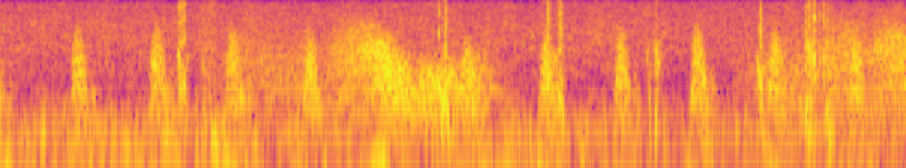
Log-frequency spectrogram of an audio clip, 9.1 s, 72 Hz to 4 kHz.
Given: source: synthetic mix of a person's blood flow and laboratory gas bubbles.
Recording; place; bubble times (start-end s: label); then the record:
Doppler ultrasound of blood flow; subclavian vein
1.75-1.90 s: bubbles
2.00-2.16 s: bubbles
4.29-4.53 s: bubbles
5.43-5.67 s: bubbles
6.45-6.61 s: bubbles
7.54-7.67 s: bubbles
7.90-8.38 s: bubbles
From the record:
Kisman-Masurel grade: 122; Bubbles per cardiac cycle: 1 to 2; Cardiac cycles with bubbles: 10 to 50%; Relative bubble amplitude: moderate (0.250 to 0.450); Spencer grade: 2 (many but less than half of the cardiac periods contain bubble signals, singularly or in groups); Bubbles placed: anywhere in the cardiac cycle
